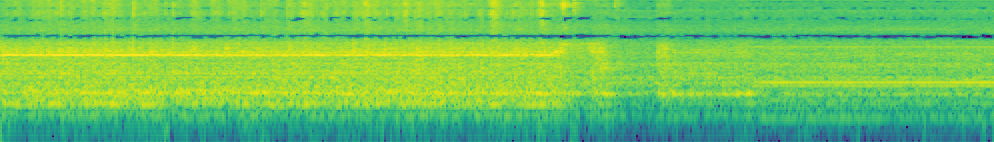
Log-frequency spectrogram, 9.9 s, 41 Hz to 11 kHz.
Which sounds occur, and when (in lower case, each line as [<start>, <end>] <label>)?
[0.00, 9.94] mechanisms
